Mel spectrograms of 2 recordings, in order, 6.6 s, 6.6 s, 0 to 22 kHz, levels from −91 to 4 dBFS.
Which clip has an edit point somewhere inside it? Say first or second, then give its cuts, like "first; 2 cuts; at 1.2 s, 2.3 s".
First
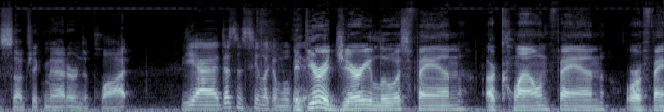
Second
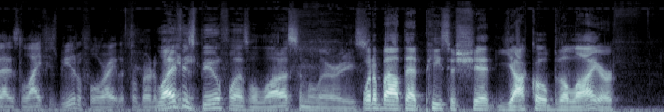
first; 1 cut; at 1.4 s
